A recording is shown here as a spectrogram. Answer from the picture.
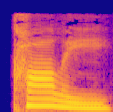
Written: collielike

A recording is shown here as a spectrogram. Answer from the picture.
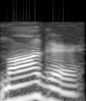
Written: maugre

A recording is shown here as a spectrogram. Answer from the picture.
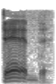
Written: dead

